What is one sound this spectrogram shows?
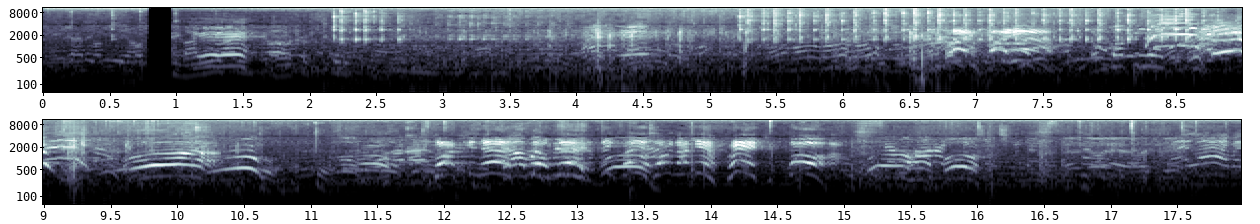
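Men nearby shout and cheer with excitement.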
